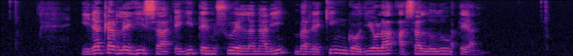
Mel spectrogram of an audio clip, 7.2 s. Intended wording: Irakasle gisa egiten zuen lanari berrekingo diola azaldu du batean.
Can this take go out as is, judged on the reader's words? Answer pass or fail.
pass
